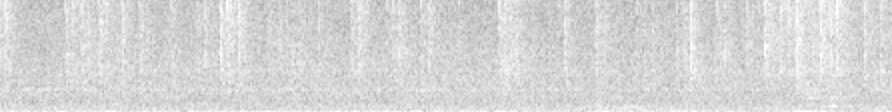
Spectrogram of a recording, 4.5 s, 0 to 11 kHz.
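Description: Steady low drone of a 2000 Neoplan AN440A transit bus under way, its Cummins ISM diesel engine and road noise heard from inside the cabin, with scattered light rattles throughout.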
